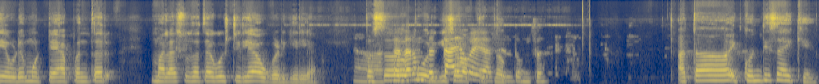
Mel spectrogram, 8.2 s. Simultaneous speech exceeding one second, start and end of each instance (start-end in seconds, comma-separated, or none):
3.7-5.3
